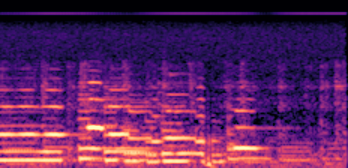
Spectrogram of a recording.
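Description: Background music: a melody of held notes stepping up and down in pitch.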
